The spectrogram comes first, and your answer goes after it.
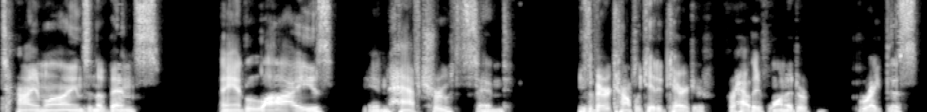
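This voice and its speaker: A man's voice: fairly low pitch, unhurried, gravelly, bright, forceful tone, no room sound, low-quality recording. A man co-hosting a reaction show, talking through his notes with a dry, analytical manner. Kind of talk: casual episode discussion reading own notes.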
